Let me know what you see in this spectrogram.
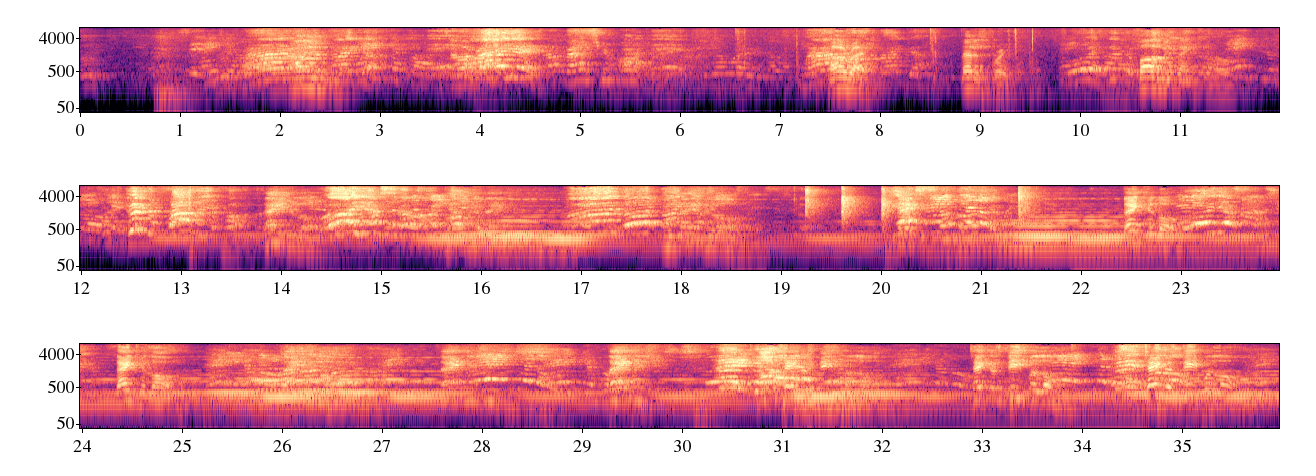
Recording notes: This message was recorded in the sanctuary of True Vine Missionary Baptist Church in Hauhnville Louisiana.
